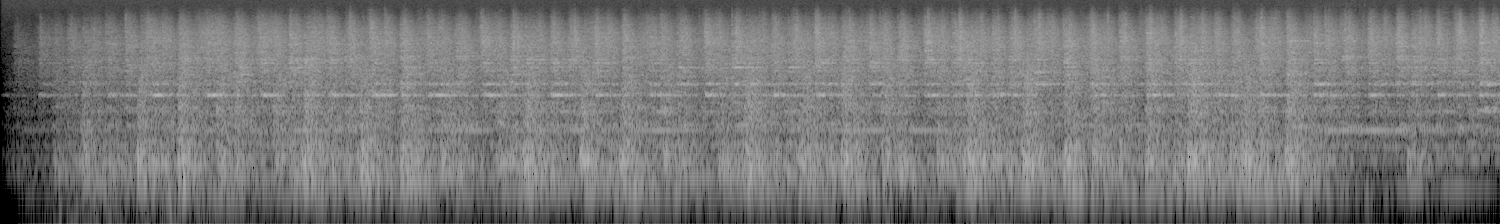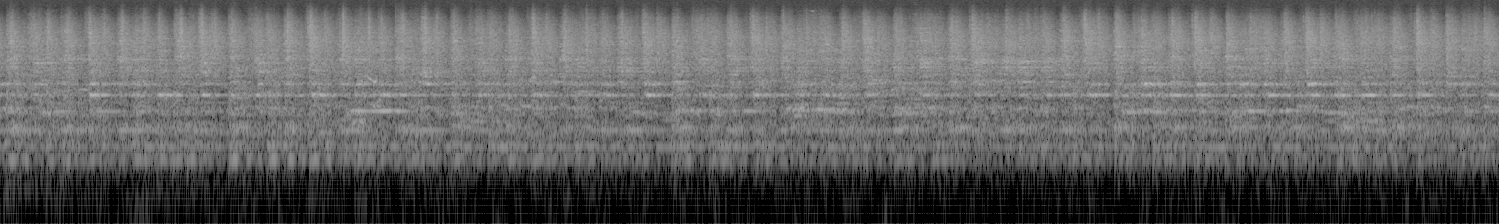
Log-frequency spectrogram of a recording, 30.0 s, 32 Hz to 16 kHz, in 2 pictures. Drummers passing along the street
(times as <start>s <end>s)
0.6s 20.0s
